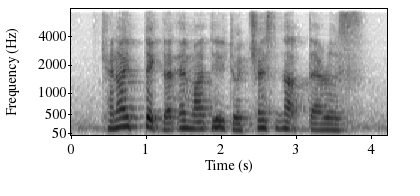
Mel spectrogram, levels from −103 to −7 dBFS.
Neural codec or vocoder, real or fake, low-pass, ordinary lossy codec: codec, 16 kHz, 1.1 kbps, Voila-Tokenizer; fake; 7.2 kHz; none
